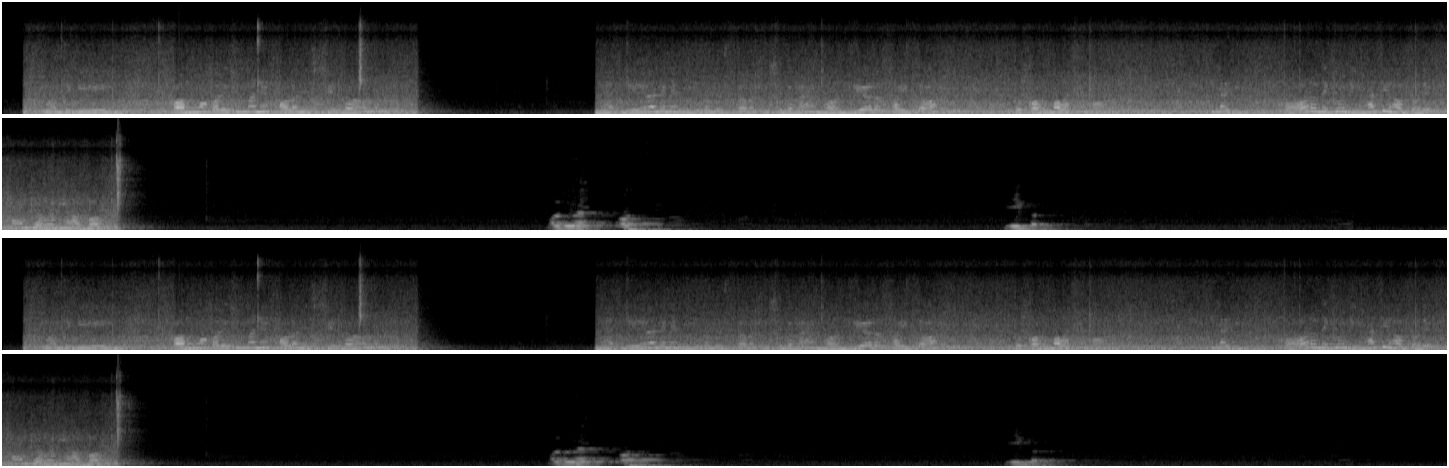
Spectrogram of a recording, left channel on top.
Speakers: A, on the left; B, on the left.
A: କୁହନ୍ତି କି କର୍ମ କରିଛୁ ମାନେ ଫଳ ନିଶ୍ଚିନ୍ତ ମିଳିବ। ଦିନେ ନା ଦିନେ ମିଳିବ। ବ୍ୟସ୍ତ ହେବା କିଛି ତ ନାହିଁ ଧର୍ଯ୍ୟର ସହିତ ତୁ କର୍ମବାକି କର। ହେଲା କି ପଢ଼ ଦେଖିବୁ ନିହାତି ହବରେ କାହିଁକି ହବନି ହବ।
B: ପଢିବା ପଡ଼ ଠିକ ଅ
